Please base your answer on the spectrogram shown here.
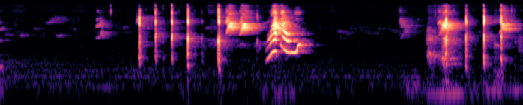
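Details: Pet parrot giving a run of short sharp clicks and chirps, then a loud squawk that sweeps downward, followed by a pause and another burst of clicky chirps.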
